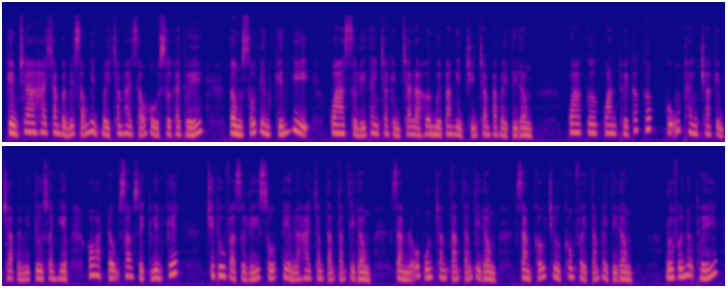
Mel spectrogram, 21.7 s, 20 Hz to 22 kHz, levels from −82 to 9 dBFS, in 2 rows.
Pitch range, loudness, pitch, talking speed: 170-215 Hz, -32 LUFS, 185 Hz, 195 wpm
